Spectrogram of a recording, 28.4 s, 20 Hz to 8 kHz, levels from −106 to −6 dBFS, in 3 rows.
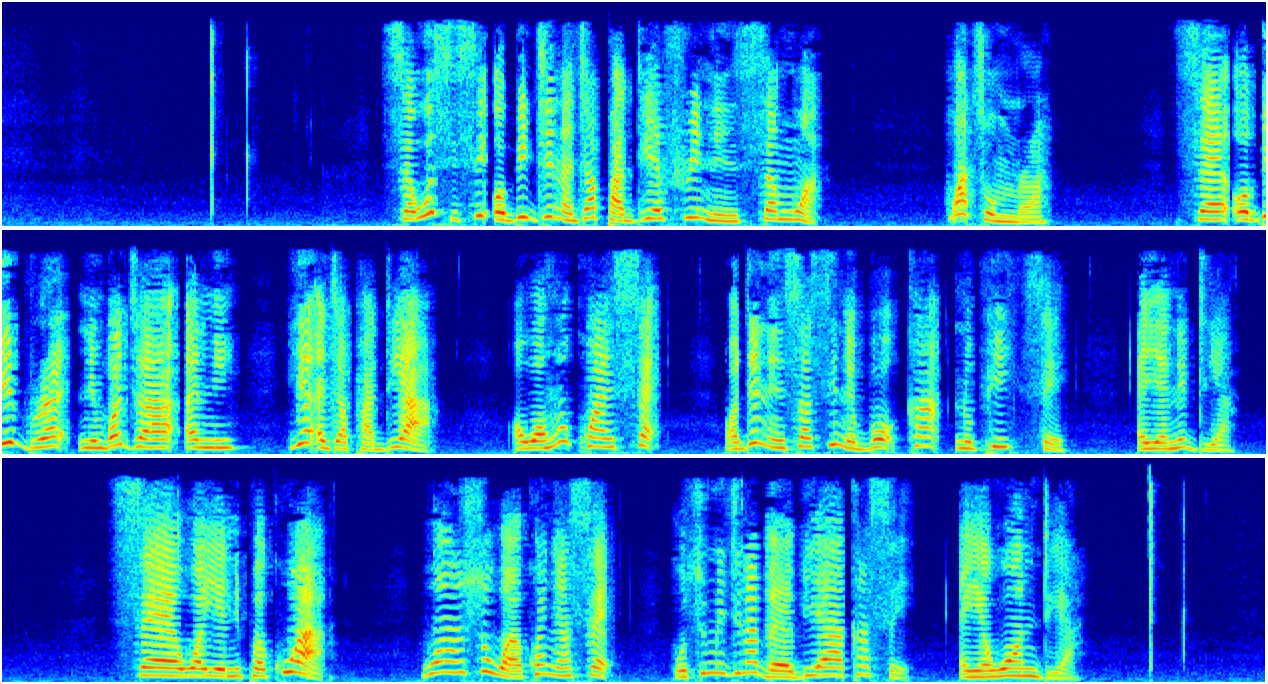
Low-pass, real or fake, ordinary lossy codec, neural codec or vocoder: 7.2 kHz; fake; AAC, 32 kbps; vocoder, 44.1 kHz, 80 mel bands, Vocos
